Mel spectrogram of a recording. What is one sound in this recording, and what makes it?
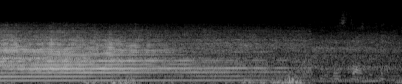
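A car engine drones steadily in the distance.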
